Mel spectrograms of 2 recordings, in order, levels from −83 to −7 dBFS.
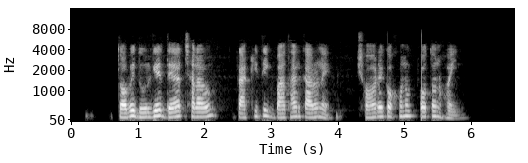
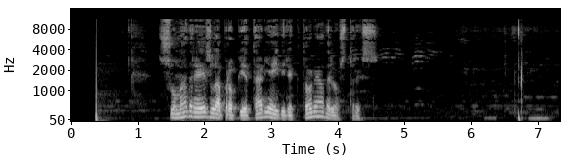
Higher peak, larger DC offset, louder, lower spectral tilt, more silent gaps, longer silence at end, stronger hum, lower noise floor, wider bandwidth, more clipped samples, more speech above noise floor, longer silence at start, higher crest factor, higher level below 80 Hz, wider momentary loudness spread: first, -2 dBFS vs -10 dBFS; neither; first, -19 LUFS vs -29 LUFS; first, -7 dB/octave vs -5 dB/octave; neither; first, 0.85 s vs 0.2 s; neither; first, -82 dBFS vs -65 dBFS; second, 7.4 kHz vs 11.5 kHz; neither; first, 64 dB vs 38 dB; first, 0.7 s vs 0.35 s; about the same, 18 dB vs 22 dB; about the same, -56 dBFS vs -56 dBFS; second, 12 LU vs 17 LU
